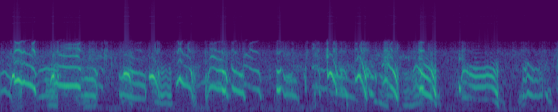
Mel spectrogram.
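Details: Playing outdoors and chasing their mother, Labrador Retriever puppies of Grace and Sam's litter give a dense stream of overlapping high whines and yelps, rising and falling in pitch, several voices at once, with a person's voice faintly mixed in.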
